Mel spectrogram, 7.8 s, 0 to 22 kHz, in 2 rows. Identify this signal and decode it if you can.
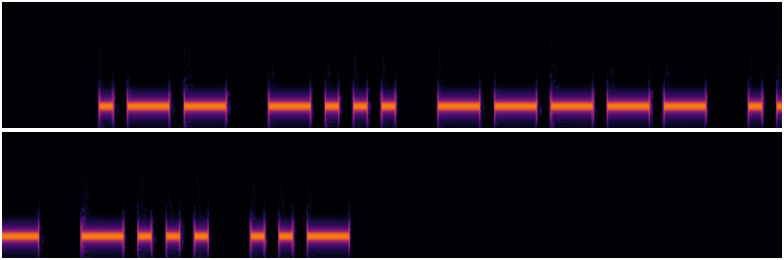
Morse code, heard as a keyed tone, about 17 wpm, 700 Hz. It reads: WB0ABU
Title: USA Call Signs - 6 Characters - Repeated 3x - 17wpm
